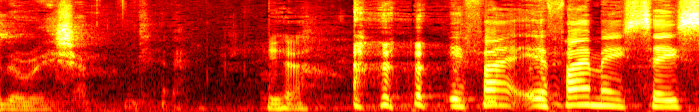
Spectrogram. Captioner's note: laughs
